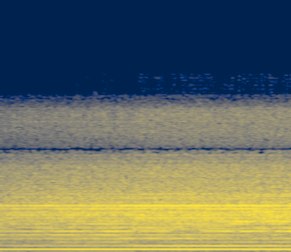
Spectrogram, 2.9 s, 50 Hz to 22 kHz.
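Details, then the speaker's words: CNC router cutting FR4 fibreboard on the second pass at lowered spindle RPM, feed rate then raised 10%: steady high spindle tone with a smooth, even cutting hiss and no chatter, cutting cleanly and normally. "So we're on the second pass now, and I've lowered the RPM. You may just be able to hear the tone of that, and still cutting, still looking pretty good."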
